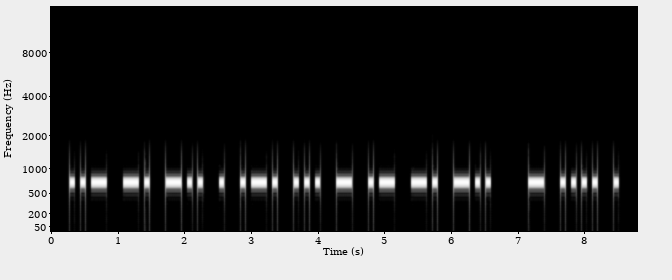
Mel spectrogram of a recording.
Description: Morse code, heard as a keyed tone, about 15 wpm, 700 Hz. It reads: UNDERSTAND THE
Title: Sentences from Top 1100 Words 15wpm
